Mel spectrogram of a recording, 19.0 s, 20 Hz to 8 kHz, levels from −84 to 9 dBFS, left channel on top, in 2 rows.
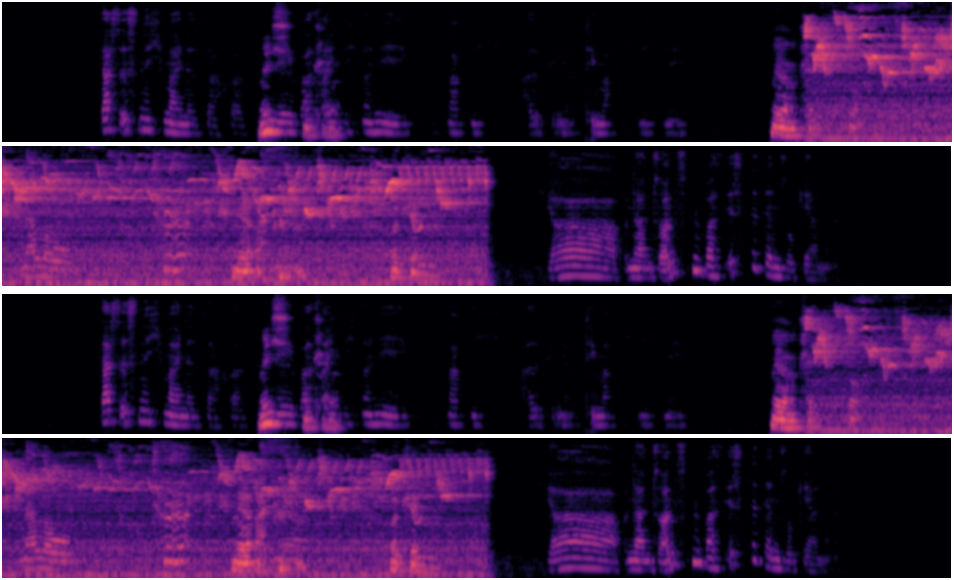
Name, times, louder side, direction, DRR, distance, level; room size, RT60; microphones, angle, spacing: voice 1, 1.0-2.4 2.7-3.3 3.6-4.0 4.5-4.6 5.2-6.1 6.4-6.8 8.5-9.3 9.6-10.2 10.5-11.4 11.7-11.8 12.2-12.6 13.6-13.9 14.9-17.8, right 2 dB, 15° right, 2.0 m, -43 dB
voice 2, 2.6-3.4 7.7-8.6 11.8-12.5 13.0-13.7, right 1 dB, 40° right, 0.7 m, -33 dB
sound 1, 8.0-14.4, left 7 dB, 55° left, 1.0 m, -28 dB
5.2 x 2.3 x 4.5 m
head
